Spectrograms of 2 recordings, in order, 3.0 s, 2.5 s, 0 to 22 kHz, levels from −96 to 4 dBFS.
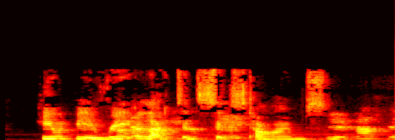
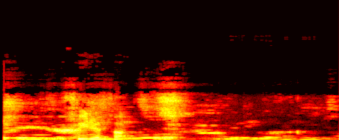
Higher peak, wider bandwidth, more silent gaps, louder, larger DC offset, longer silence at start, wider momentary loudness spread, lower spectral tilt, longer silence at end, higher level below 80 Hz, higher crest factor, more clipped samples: about the same, -2 dBFS vs -2 dBFS; first, 11.5 kHz vs 9.6 kHz; neither; second, -20 LUFS vs -15 LUFS; neither; first, 0.3 s vs 0 s; second, 10 LU vs 15 LU; about the same, -3 dB/octave vs -2.5 dB/octave; about the same, 0 s vs 0 s; second, -66 dBFS vs -56 dBFS; about the same, 18 dB vs 16 dB; neither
